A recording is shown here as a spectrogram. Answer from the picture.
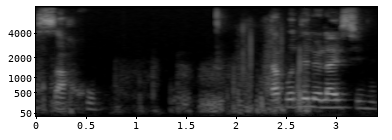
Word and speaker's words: Sahu: Bon, on dit Sahu Parce qu'en fait, c'est roulé en fait par rapport en fait au copte. Mais si vous voulez, ça s'écrit S-A-H-U. Donc, si vous voulez, ça s'écrit Sahu. Mais on roule en fait le R pour faire Sahu.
